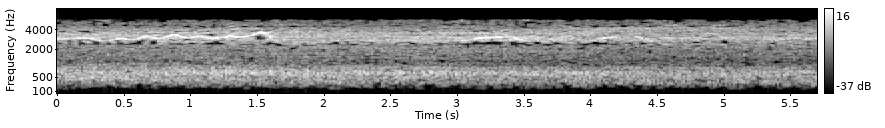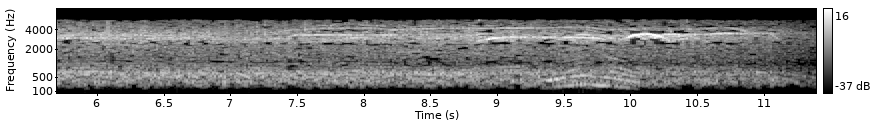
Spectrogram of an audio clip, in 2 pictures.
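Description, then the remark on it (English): A big crowd at a rally cheers and roars loudly in one continuous, dense wall of noise that holds steady for over ten seconds, swelling slightly near the end, with no single voice standing out. “A little shout out to the law enforcement there, and of course the crowd, as you can hear, the decibel level about took the roof off.”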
